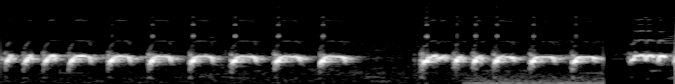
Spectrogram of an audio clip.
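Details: Zebra dove, local wild-type bird used to attract wild zebra doves, giving a long, steady chain of rapid rounded coo notes, a short pause, then another fast series.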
